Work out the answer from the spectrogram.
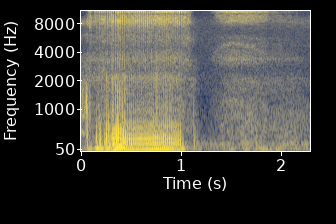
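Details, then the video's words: Pug dog asleep, snoring hard: one long, loud, rumbling snore with a buzzy, harmonic rasp lasting about a second, then quiet breathing. "Как спит Собака🐶Мопс сильно храпит"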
